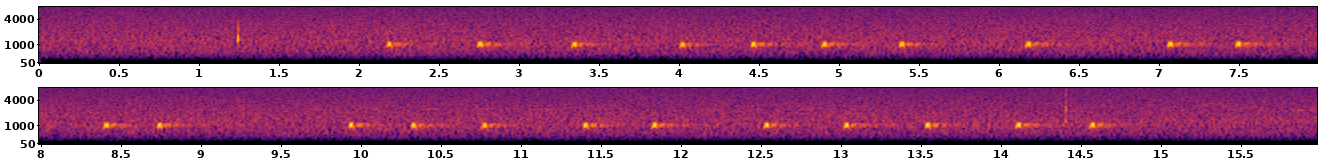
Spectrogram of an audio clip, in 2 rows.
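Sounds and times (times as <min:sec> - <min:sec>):
Northern Saw-whet Owl Aegolius acadicus acadicus calling: 0:02.2 - 0:05.6, 0:06.2 - 0:06.4, 0:07.0 - 0:07.7, 0:08.4 - 0:09.0, 0:09.9 - 0:14.8.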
